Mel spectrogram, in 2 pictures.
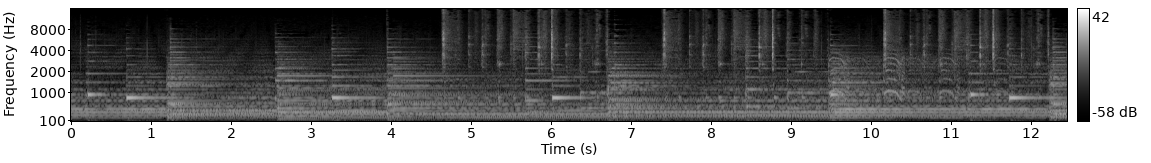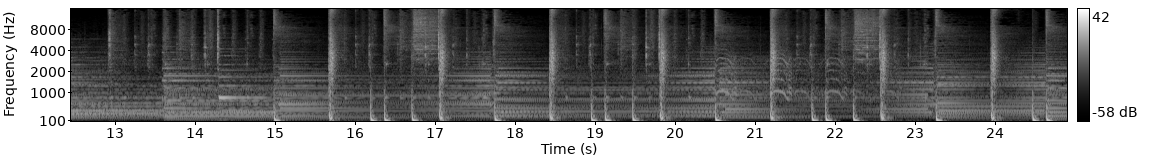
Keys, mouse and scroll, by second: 1.4-4.8 middle drag, 4.8-5.6 drag, 5.6-6.7 middle drag, 6.7-15.8 drag, 19.5-20.1 scroll down 1, 20.1-21.0 middle drag, 21.0-22.1 scroll up 4, 22.1-23.6 scroll up 1, 23.6 click.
